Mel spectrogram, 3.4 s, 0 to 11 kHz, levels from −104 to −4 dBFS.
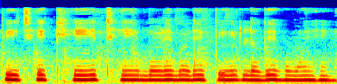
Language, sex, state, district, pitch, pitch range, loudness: Hindi, female, Bihar, Jamui, 180 Hz, 175-185 Hz, -13 LUFS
